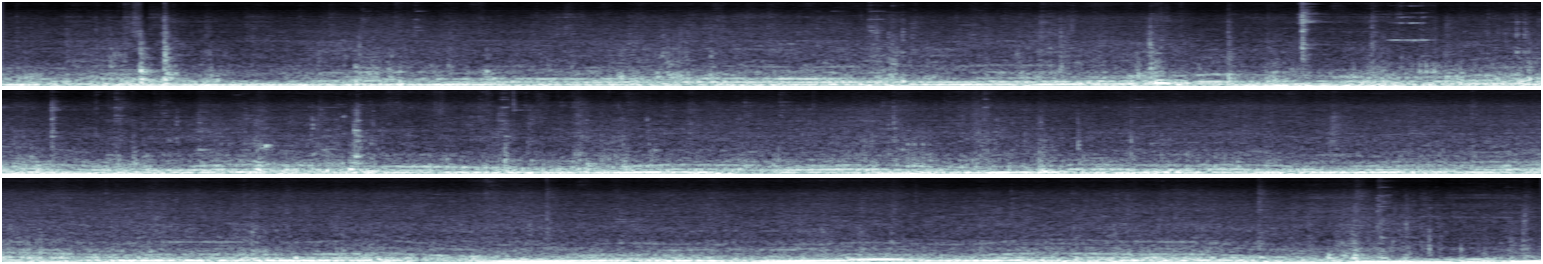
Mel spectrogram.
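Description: Jeep engine running with a low drone whose revs rise and fall, with a few sharp knocks and clicks near the start and again about six seconds in.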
